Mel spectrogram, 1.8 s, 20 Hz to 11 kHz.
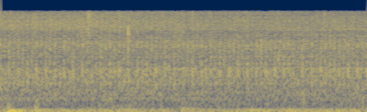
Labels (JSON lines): {"label": "anthrophony, boat engine", "recorder": "SoundTrap 300"}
